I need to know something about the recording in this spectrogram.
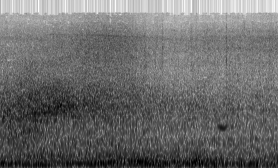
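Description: Steady road traffic noise with a low engine hum, starting suddenly just before and holding level throughout.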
